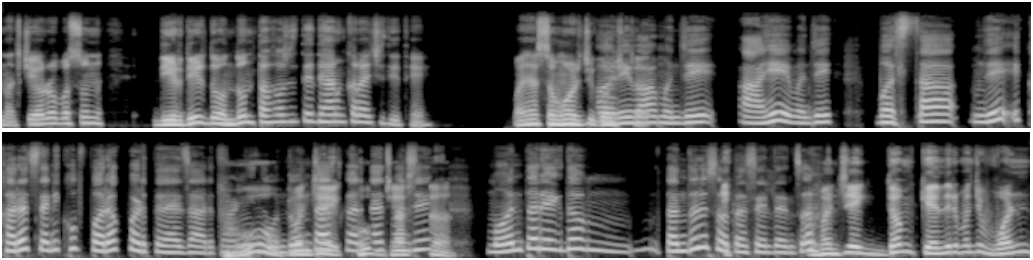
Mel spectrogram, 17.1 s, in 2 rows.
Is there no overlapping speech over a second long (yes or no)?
no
